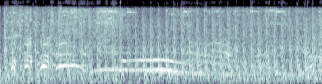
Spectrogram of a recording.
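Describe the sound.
Automatic fire from a Tommy gun sounds as one continuous, rapid burst of shots that lasts the whole clip at a steady, loud level.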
